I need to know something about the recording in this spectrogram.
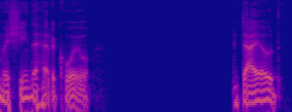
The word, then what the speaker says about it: diode: And it just became an inside joke because I think someone mispronounced diode and they said doid, and we just stuck with it for the rest of the playthrough.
